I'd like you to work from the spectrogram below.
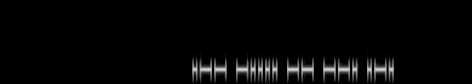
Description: Morse code, heard as a keyed tone, about 31 wpm, 700 Hz. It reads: W6MGR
